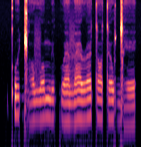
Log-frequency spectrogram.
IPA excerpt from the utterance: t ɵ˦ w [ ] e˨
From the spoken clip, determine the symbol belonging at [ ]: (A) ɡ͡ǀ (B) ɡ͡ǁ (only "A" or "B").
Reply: A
